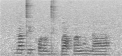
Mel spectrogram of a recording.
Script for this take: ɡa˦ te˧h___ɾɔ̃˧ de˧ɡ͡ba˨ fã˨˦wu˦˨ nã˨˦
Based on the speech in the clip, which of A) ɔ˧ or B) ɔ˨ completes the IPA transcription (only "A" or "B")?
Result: B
